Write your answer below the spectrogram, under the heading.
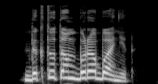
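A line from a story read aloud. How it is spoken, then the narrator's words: Impatient snap. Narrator (Russian): Не выдержав, рявкнула я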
